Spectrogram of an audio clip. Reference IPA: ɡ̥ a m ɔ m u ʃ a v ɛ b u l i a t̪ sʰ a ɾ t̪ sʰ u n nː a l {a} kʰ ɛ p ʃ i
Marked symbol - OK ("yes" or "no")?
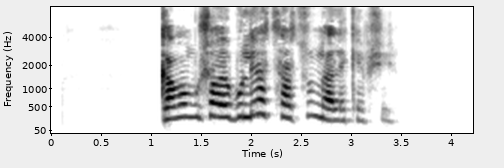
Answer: no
